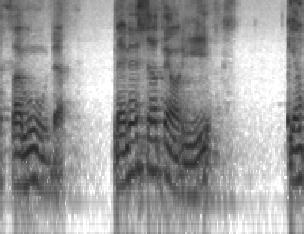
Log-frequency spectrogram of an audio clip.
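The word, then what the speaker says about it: ثمودا: Nah, ini ada tulisan Samuda ya, maka dibacanya Samuda. Nah, ini secara teori yang pertama, semua tulisan Samuda da-nya dibaca pendek. Ya, jadi semua tulisan samuda da-nya dibaca pendek. Samuda ya. Jika terpaksa waqaf, da-nya dibaca sukun. Samuda.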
